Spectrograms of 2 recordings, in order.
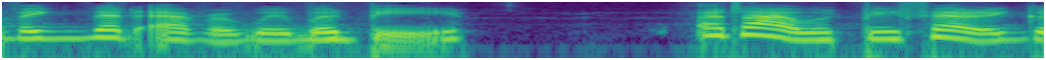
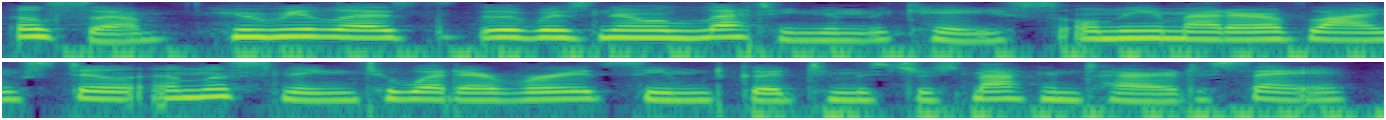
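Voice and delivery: ordinary delivery

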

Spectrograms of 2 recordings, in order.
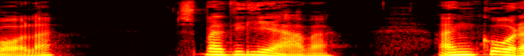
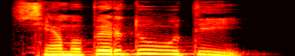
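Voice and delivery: alarmed cry; 8 semitones higher, 4 dB louder than usual. A narrator's reading. Malia in alarm.

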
